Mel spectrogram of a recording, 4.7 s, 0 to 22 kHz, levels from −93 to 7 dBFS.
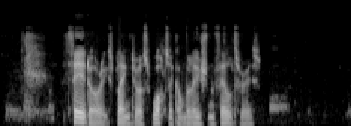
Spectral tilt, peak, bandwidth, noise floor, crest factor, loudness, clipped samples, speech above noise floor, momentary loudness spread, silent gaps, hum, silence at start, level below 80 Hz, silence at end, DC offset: -4.5 dB/octave; -4 dBFS; 10 kHz; -79 dBFS; 22 dB; -25 LUFS; under 0.1%; 54 dB; 20 LU; none; none; 0.3 s; -62 dBFS; 0.95 s; under 0.1%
